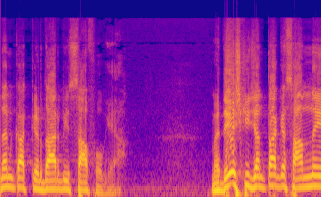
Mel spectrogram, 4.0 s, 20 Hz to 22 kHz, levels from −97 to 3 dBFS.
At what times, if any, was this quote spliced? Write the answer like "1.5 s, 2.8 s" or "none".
none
